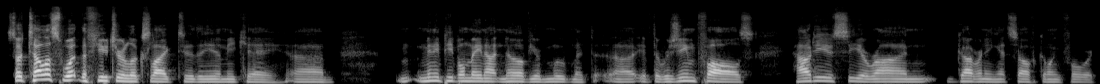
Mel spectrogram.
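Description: A man's voice: mid-range voice, normal speed, no echo, studio quality. A man asking questions as the interviewer in a spoken interview.

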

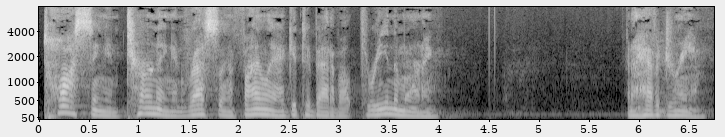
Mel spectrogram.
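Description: In a husky voice at normal speed, a man preaching as a pastor recounts a personal story, his delivery animated and moving from loud emphasis to hushed, low tones in this storytelling sermon.

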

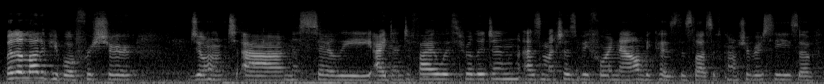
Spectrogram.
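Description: A woman speaks as a guest in an interview. She tells her story in an earnest, thoughtful way, pausing to search for the right words. Her voice sits at a middle pitch. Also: fairly even intonation, fairly bright tone, a little hiss or hum, rough recording. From Switzerland. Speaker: guest, yoga teacher. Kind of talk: reflective personal storytelling.

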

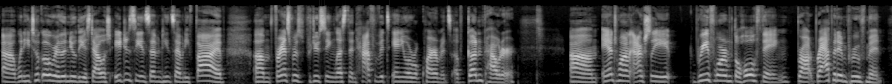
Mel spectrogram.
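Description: A woman's voice: medium pitch, brisk, fairly bright tone, smooth. A woman hosting a podcast, telling science history in a loose, chatty way with fillers. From United States. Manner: chatty, laughs often, loose storytelling. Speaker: podcast host. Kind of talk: casual podcast chat about science history.

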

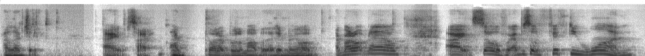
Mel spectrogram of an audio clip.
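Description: A man's voice: fairly high pitch, expressive, quick pace, vocal fry, slight background noise. A man co-hosting a podcast, chatting casually in a joking, rambling way with many restarts. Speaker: podcast co-host.

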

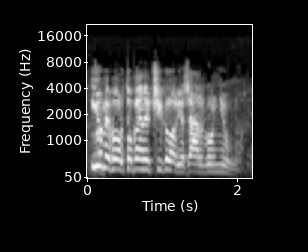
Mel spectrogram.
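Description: An actor playing a wary fellow fan, asking doubtful questions. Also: male voice, sits high, very animated, fast, fairly bright tone, slight background noise. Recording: dull lo-fi film soundtrack.

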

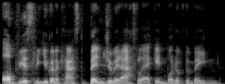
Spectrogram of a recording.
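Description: A man in casual film chat, sardonic and full of swearing, with bursts of animated outrage. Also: lowish voice, fairly quick.

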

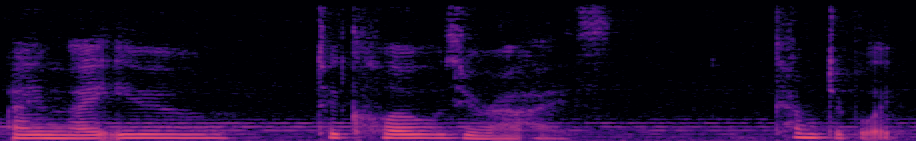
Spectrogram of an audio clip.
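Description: A woman speaking as a slow, soothing hypnotist, guiding relaxation in short soft phrases with long pauses. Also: medium pitch, fairly even intonation, gravelly. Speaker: host of guided meditation and hypnosis sessions. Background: faint music.

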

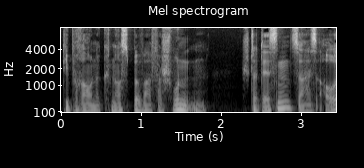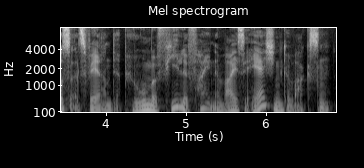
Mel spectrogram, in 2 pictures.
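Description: A man narrating a children's story in an expressive storytelling way. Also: fairly low pitch, measured pace, breathy edge, dry recording, clean studio sound.

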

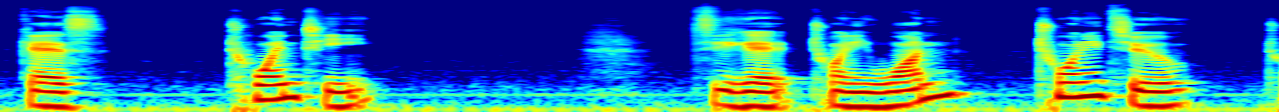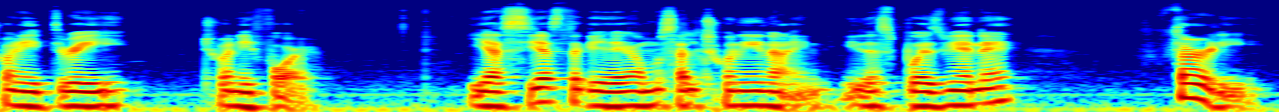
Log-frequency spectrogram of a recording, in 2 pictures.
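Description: A woman's voice: sits low, creaky. A woman teaching an English lesson in a podcast, patiently spelling out pronunciations letter by letter.

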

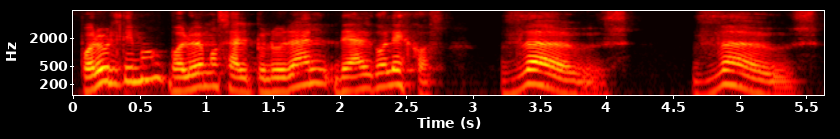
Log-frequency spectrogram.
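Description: A man teaching English pronunciation in a podcast lesson, speaking carefully and demonstrating sounds slowly. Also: fairly high pitch, expressive, a little mellow. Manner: slow, careful, exaggerated pronunciation drills.

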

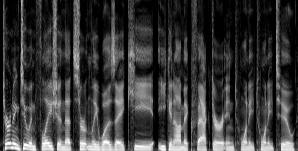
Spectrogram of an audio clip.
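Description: Smooth-voiced radio interviewer, dry studio. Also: male voice, mid-range voice, moderate pace, no echo. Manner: direct, plain questions.

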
